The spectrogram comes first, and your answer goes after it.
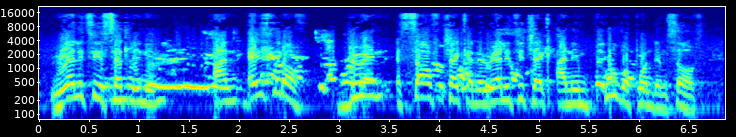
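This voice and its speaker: Over noticeable background noise, a man with a high pitch and lively intonation talks at a moderate pace with hardly any pauses and very even loudness. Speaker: party spokesperson. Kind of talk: press conference.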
